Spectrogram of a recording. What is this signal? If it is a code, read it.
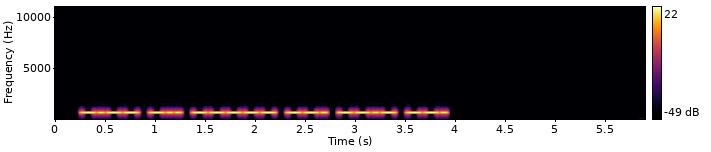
Morse code, heard as a keyed tone, about 28 wpm, 700 Hz. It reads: YD0GQG
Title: DXCC-100 Call Signs - 6 Characters - 28wpm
